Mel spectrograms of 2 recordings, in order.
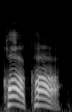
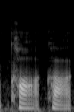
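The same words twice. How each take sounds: First: Higher, louder crow caw; harsh crow caw. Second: Said in the usual way. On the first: Retold or imitated. Crow woman scolding the shrugging girl, loud caw. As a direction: bark the caws like an angry crow. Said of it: "the woman said". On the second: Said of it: "the crow woman came around to".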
